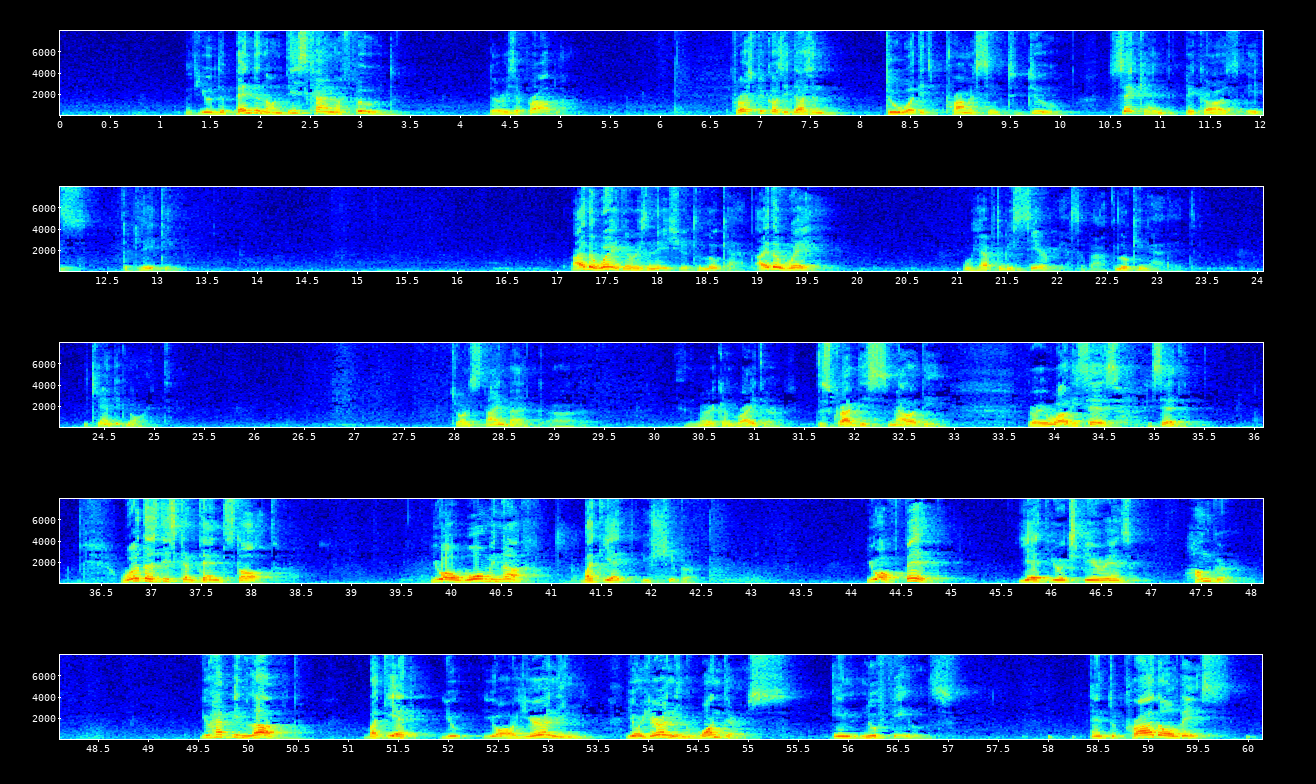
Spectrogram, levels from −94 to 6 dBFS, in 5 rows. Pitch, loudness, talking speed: 125 Hz, -24 LUFS, 105 wpm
